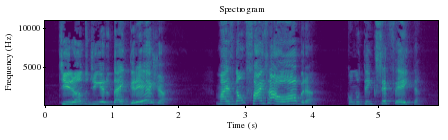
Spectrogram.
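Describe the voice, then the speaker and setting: The speaker moves at a fairly slow pace. The intonation is lively. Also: woman. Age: 60s. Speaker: evangelical video preacher. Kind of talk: informal sermon. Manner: halting.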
